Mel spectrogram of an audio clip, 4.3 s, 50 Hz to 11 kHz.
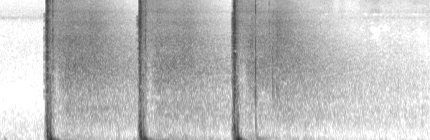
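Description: Three gunshots from an 11.5-inch AR-15 pistol, fired about a second apart, each sharp report trailing off in an echo.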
